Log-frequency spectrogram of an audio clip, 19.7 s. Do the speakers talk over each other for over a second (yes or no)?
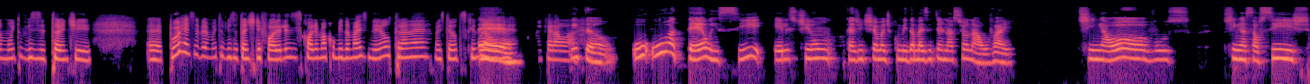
no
